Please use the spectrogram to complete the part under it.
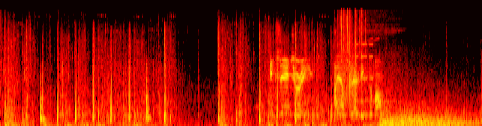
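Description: A bomb keypad beeps as buttons are pressed.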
